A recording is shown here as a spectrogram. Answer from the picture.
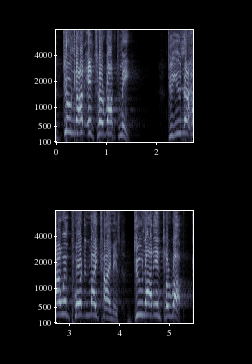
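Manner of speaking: loud, high, scolding dad; loud exasperated parent telling off a kid; irritated parent. Acted. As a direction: snap at the child for interrupting. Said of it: "parent snapping at kid".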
